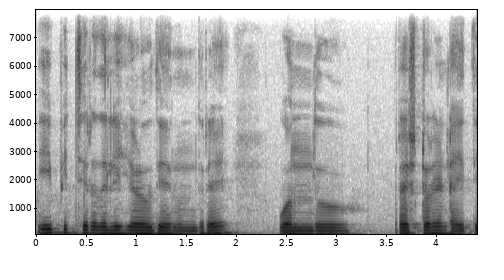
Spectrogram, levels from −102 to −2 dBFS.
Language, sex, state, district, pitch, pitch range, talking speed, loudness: Kannada, male, Karnataka, Bidar, 115 Hz, 105-120 Hz, 80 wpm, -17 LUFS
